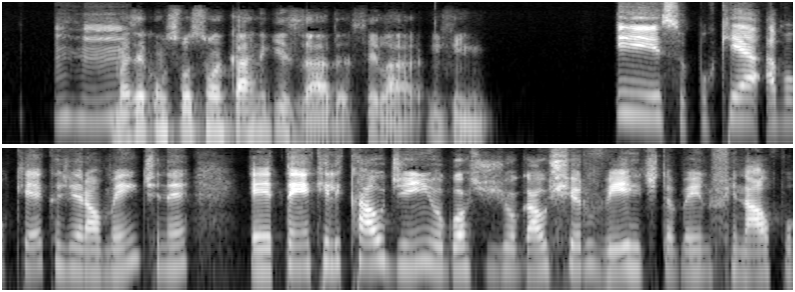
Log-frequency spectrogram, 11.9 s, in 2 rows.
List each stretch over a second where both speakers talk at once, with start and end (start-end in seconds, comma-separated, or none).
none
